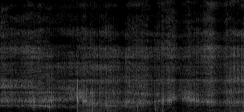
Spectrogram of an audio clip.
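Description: A thin wooden stick resting inside a medium, empty wooden bowl held beside the mic scrapes and taps along the bowl's inner wall. The result is a quiet, dry, bright scraping texture with a few sharp light taps that die away almost instantly, with no low-end body.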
